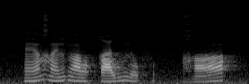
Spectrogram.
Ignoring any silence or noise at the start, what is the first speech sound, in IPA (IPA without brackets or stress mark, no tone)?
ɛ̃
